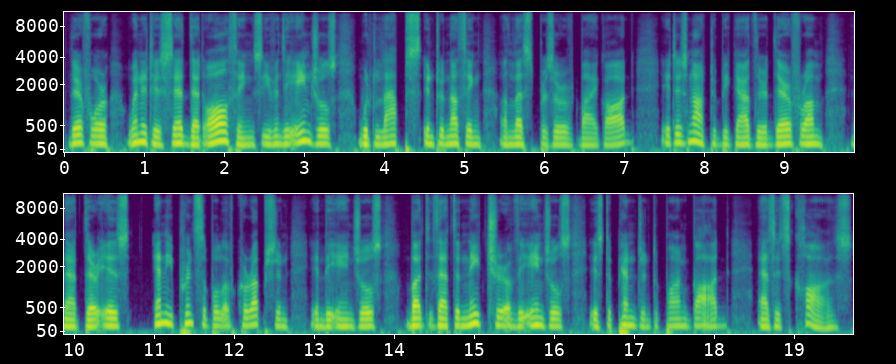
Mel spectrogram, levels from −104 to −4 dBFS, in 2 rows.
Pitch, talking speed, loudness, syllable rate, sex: 130 Hz, 150 wpm, -19 LUFS, 4.7 syllables/s, male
